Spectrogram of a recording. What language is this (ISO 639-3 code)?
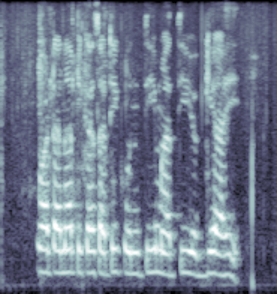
mar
